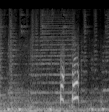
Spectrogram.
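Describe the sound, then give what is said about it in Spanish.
Two quick, sharp dog barks close together near the middle, fairly loud, over a steady low background hum with no talking. “O sea, dos perros, saludos.”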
